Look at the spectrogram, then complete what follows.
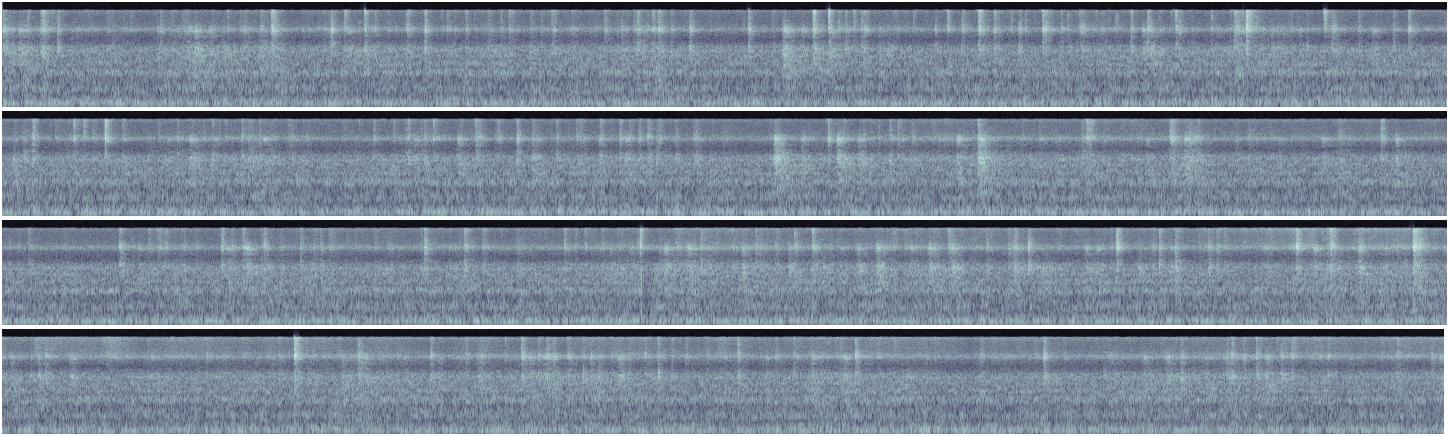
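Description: Fishing boat's engine running with a steady low drone, under a constant wash of rushing water from the sea and the deck hose, with scattered faint clicks.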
